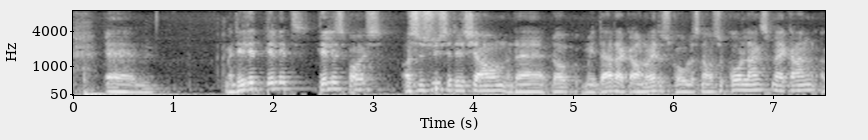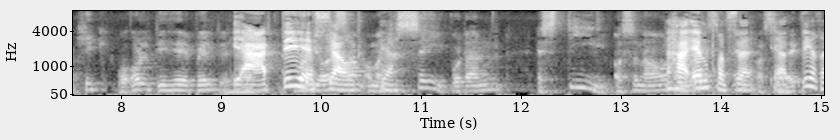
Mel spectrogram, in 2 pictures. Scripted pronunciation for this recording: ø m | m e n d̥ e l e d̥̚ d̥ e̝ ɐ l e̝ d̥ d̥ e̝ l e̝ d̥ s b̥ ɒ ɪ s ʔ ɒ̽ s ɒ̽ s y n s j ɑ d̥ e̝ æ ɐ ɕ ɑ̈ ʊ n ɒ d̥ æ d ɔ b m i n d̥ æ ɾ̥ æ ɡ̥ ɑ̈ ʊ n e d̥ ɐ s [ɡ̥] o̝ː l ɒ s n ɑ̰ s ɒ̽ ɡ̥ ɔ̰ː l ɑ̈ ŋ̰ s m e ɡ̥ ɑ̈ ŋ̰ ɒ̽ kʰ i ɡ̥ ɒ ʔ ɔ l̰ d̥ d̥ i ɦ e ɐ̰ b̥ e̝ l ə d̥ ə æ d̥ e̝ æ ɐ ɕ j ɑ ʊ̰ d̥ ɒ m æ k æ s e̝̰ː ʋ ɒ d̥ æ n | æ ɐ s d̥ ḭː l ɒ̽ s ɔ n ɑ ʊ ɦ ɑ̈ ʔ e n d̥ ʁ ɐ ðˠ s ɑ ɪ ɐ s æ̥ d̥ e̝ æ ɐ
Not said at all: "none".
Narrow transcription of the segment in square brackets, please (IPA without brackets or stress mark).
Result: ɡ̥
